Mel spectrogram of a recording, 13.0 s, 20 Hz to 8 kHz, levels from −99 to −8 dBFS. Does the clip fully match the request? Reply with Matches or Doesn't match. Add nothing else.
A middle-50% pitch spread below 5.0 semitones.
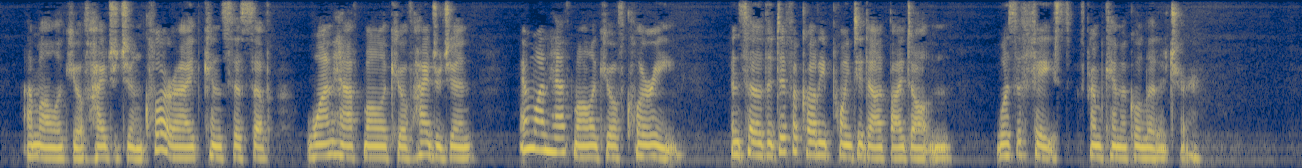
Matches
